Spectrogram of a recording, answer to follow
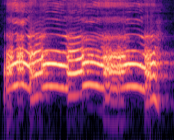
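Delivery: wild rushing scream. A narrator's reading. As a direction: scream as you fly. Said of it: "Lightning screamed".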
